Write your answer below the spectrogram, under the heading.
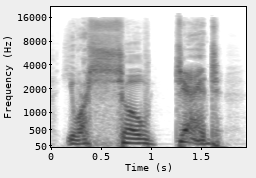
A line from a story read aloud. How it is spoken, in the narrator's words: Alexandra hissed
